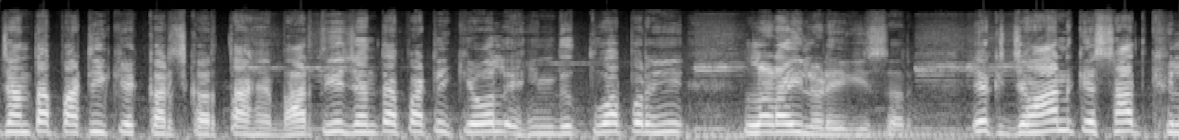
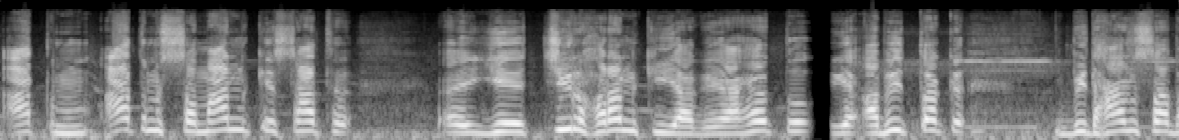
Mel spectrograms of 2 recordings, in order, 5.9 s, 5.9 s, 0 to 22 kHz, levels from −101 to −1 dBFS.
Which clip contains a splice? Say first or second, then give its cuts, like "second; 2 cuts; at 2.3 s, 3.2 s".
second; 1 cut; at 4.2 s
